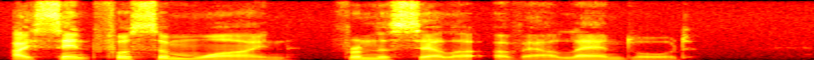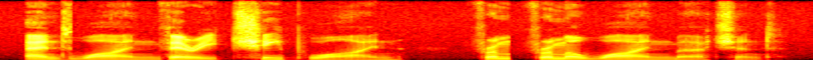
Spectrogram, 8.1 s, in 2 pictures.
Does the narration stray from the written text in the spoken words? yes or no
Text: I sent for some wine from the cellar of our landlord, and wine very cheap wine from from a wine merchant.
no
